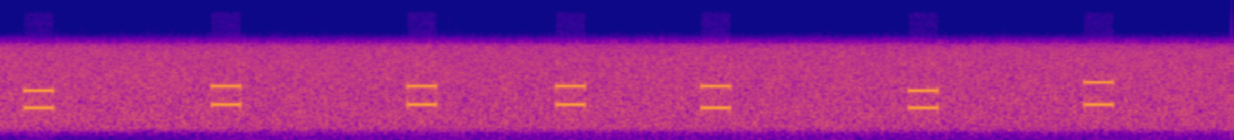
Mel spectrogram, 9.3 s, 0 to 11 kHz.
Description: DTMF, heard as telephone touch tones, dialled by hand, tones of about 220 ms, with phone line noise. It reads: 4 8 8 8 5 4 9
